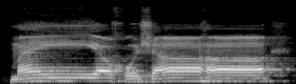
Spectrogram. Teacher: خا کو پر کر کے پڑھا جائے گا، شین اور ہا کو ایک الف کے برابر کھینچا جائے گا۔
